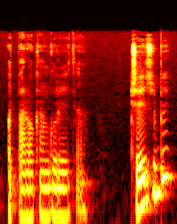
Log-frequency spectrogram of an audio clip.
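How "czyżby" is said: sharp surprised question, much higher; a startled little "really?". A narrator's reading. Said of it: "zdziwił się Puchatek".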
